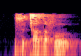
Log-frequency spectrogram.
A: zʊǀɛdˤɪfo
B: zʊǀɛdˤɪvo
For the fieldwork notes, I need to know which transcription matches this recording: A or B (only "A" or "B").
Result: A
